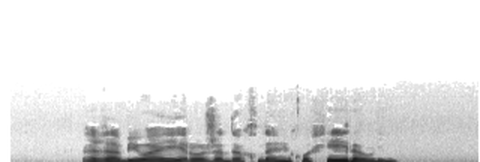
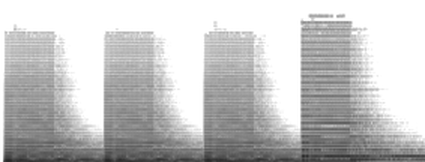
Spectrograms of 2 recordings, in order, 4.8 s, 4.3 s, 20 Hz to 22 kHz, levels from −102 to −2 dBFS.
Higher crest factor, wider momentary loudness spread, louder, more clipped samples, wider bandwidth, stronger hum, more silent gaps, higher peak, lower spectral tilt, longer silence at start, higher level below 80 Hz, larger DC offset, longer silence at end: about the same, 18 dB vs 14 dB; first, 12 LU vs 5 LU; first, -22 LUFS vs -27 LUFS; neither; second, 7 kHz vs 19 kHz; neither; neither; about the same, -6 dBFS vs -6 dBFS; first, -9 dB/octave vs -5 dB/octave; first, 0.8 s vs 0.05 s; second, -66 dBFS vs -40 dBFS; second, under 0.1% vs 7%; first, 0.85 s vs 0 s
